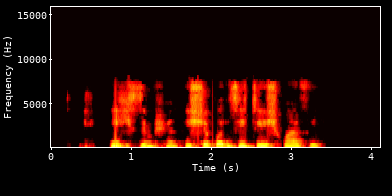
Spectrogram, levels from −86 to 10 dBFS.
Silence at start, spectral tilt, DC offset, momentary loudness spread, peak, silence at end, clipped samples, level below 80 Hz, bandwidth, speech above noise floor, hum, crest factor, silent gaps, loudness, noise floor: 0.75 s; -5 dB/octave; under 0.1%; 12 LU; -2 dBFS; 0.75 s; under 0.1%; -48 dBFS; 7.8 kHz; over 74 dB; none; 16 dB; none; -17 LUFS; under -90 dBFS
